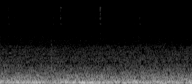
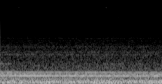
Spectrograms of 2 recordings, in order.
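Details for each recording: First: 2011 Nissan Rogue (front-wheel drive) after replacing the wheel hub, coasting at 60 mph: low, even road rumble with no hum, growl or drone rising with speed, no vibration felt; normal road noise, bearing problem fixed. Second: 2011 Nissan Rogue FWD with new balanced tires, road test up to 60 mph before replacing both front hub bearings; steady droning hum with a fixed note while coasting, slight pedal and steering wheel vibration, about 72–75 dB at 50–60 mph; worn front wheel bearing.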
